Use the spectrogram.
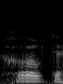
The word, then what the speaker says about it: grote: Het grote huis. It's spelled as gro plus te. And again, it's an open syllable, so the O is written once, but it's pronounced long.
